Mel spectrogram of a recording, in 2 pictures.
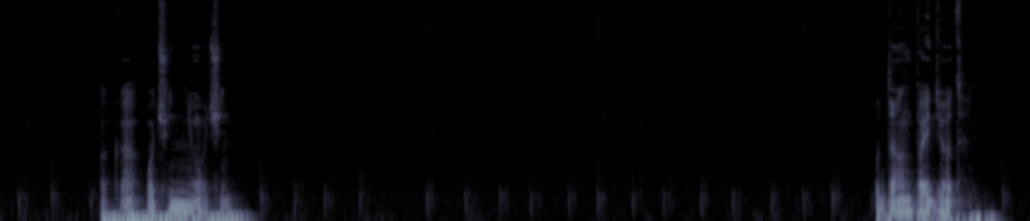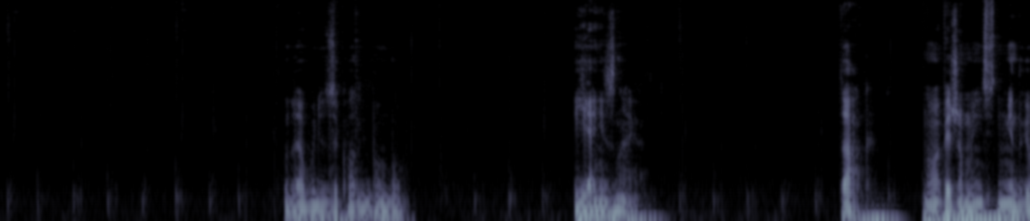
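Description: A young man speaks with animation in short bursts, close to a microphone.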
